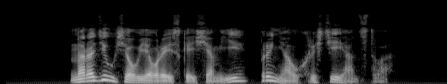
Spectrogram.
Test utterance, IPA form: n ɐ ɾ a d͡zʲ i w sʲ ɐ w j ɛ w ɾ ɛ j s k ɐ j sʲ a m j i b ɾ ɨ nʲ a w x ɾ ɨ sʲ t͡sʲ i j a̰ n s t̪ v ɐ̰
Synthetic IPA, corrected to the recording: n ɐ ɾ a d͡zʲ i w sʲ ɐ w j ɛ w ɾ ɛ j s k ɐ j sʲ a m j i p ɾ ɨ nʲ a w x ɾ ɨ sʲ t͡sʲ i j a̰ n s t̪ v ɐ̰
